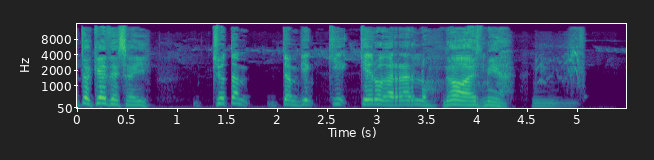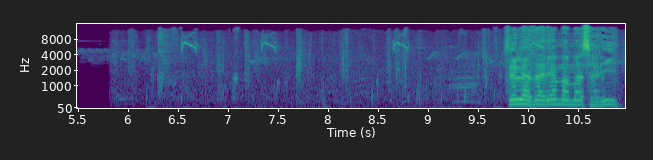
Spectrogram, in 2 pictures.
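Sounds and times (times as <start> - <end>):
speech: 0.0 - 0.8, 1.4 - 5.1, 9.8 - 10.9
caught bird chirping: 0.0 - 10.9
scuffling footsteps outdoors: 5.8 - 10.3.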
